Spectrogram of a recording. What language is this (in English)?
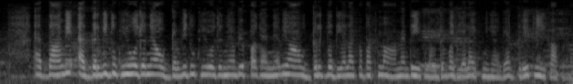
Punjabi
